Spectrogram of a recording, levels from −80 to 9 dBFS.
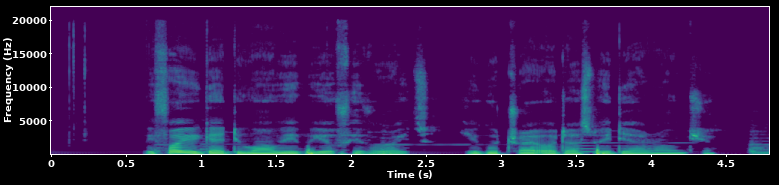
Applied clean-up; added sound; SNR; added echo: classical method spectral subtraction.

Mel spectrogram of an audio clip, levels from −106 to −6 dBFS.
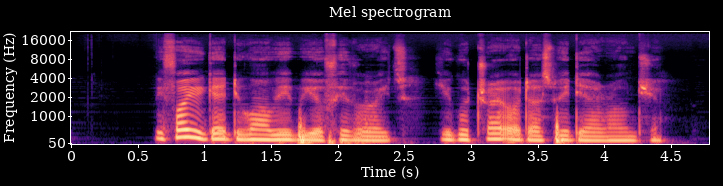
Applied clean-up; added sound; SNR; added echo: neural mask model DeepFilterNet 3.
